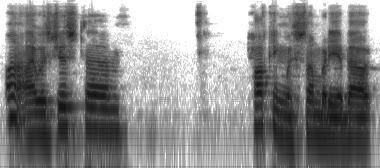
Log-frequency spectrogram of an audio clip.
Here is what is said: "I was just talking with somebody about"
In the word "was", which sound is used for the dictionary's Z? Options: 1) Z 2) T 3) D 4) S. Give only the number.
1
